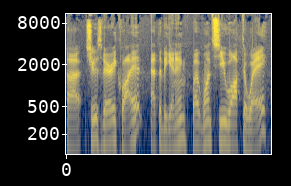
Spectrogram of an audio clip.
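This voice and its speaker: A man's voice: mid-range voice, moderate pace, bright, forceful tone. A man co-hosting a podcast, chatting casually with wry profanity and acting out imagined quotes. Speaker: podcast co-host.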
